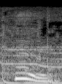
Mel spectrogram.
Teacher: there's nothing to see at the beginning of this word the H sound happens without changing what the lips do for the next sound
